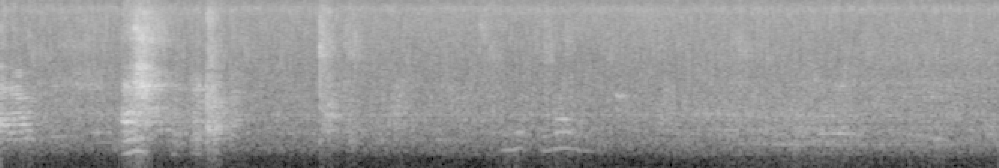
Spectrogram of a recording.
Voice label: Unexplained whisper inaudible

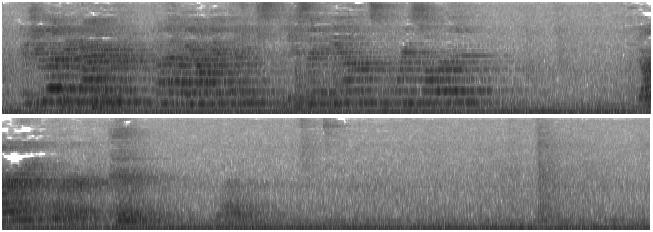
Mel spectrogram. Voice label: Church Pullpit, male voice; Community Methodist Church

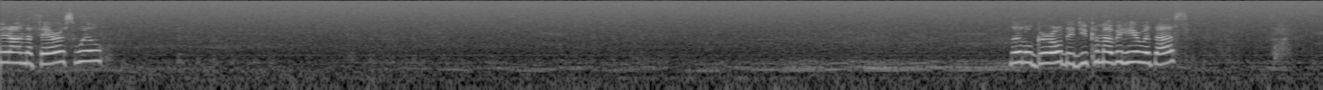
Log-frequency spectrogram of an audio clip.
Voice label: Unexplained Male voice What

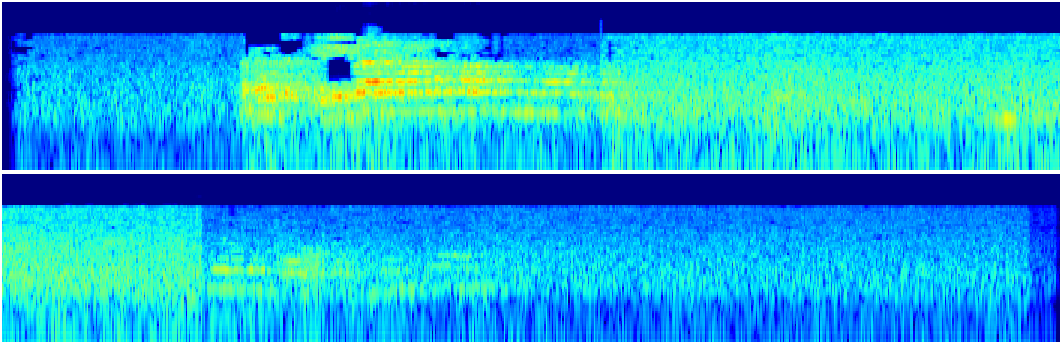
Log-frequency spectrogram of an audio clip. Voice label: museum noise voice amplified sounds like two no

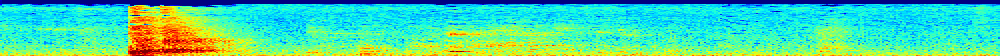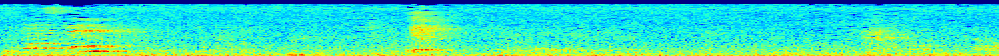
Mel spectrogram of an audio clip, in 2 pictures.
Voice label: Childrens Room Unexplained Female V; Major Graham Mansion; Olympus; Childrens Room Unexplained Female Voice

